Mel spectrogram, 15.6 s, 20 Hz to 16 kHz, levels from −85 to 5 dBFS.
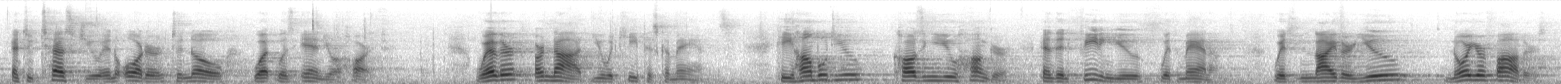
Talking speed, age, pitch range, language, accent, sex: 150 wpm, 50-69, 140-190 Hz, English, American, male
